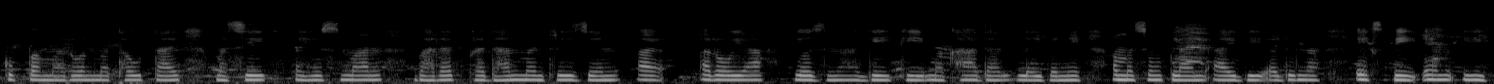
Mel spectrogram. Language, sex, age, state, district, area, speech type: Manipuri, female, 45-60, Manipur, Churachandpur, rural, read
